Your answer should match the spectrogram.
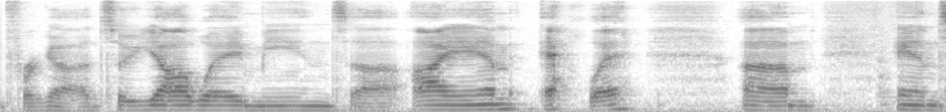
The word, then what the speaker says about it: Yahweh: And so it's the name that they would have known him as, the tetragram, can't even say the words, YHWH, which we think is pronounced Yahweh.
